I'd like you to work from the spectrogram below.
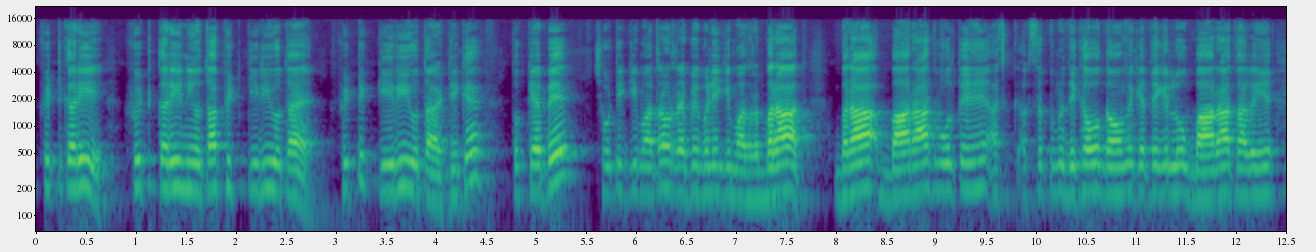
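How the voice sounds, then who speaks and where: Flat-voiced male teacher. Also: high-pitched. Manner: drills words by repeating them, flat and steady. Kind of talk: exam-prep spelling lesson.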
